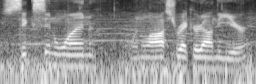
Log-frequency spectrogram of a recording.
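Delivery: ordinary talk, nothing marked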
